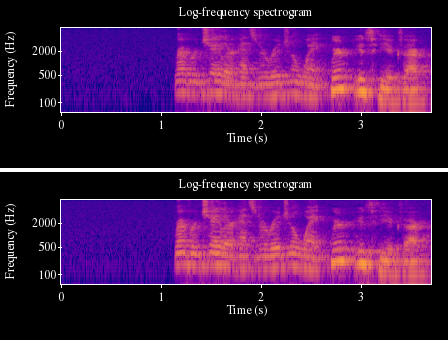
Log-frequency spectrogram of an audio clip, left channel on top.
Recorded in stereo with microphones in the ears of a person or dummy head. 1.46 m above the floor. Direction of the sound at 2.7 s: 10° left (ahead or behind).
